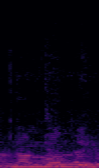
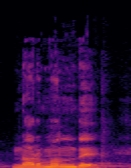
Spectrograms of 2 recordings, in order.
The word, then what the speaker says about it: নর্মদে: তারপর নর্মদে। নর্মন্দে। এইখানে কি দন্ত নয়তো আছে? আছে? এইখানে কি দন্ত নয়তো আছে? তো তুমি নর্মন্দে বলছো কেন?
